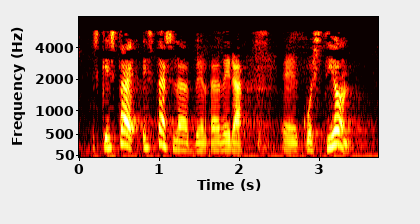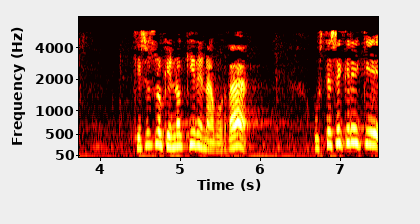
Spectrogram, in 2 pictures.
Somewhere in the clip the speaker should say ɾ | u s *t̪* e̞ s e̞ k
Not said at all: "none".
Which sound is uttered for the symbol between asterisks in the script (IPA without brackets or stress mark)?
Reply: t̪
